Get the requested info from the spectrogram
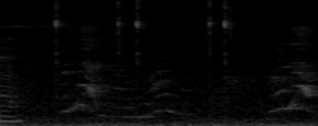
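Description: About four sharp computer clicks spread over two seconds, two of them close together near the end, with a soft voice faintly underneath.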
